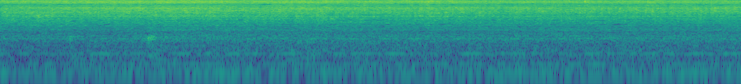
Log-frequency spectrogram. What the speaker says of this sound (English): Then I'm going to use some of the oil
